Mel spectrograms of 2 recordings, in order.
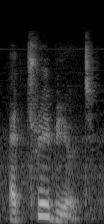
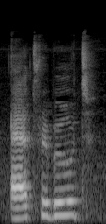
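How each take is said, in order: First: Attribute com força na segunda sílaba, atTRIbute; verb stress. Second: Attribute com força na primeira sílaba, ATtribute; noun stress. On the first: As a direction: acentue o meio de attribute. (attribute, verbo, tônica no meio) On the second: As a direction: acentue o início de attribute. (attribute, substantivo, tônica no começo) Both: Shown as a demonstration. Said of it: "A sílaba tônica na pronúncia é deslocada".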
